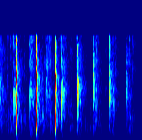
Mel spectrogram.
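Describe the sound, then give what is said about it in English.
Applause from an audience after a lunchtime classical music performance, a sparse scattering of distinct claps that comes in separate bursts and gradually thins out and softens. “Let's give them one more round of applause.”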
